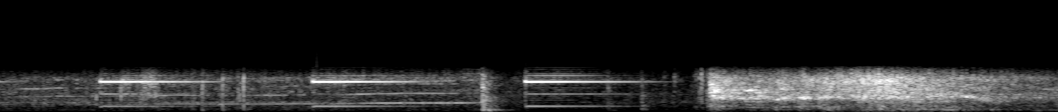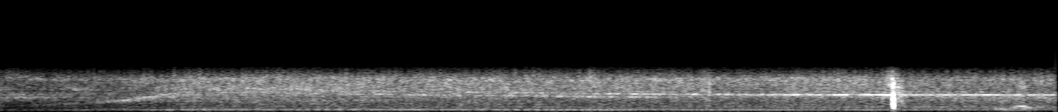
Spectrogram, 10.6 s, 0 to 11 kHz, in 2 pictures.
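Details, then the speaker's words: Audi A6 4.2 on cold start: engine catches after cranking, then a thin, steady whine rises and holds above idle for about a minute until warm; source unknown, also surges and nearly stalls on startup. "startup wine not sure if that's normal or if there's something wrong with the engine it only does the noise for about a minute before it itent warms up and go away"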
